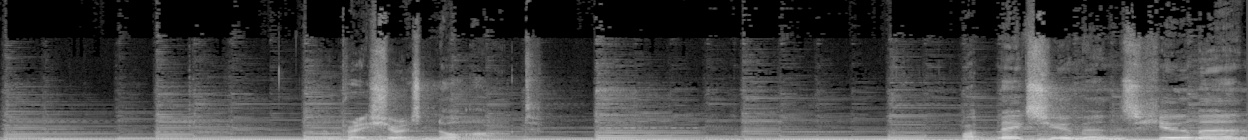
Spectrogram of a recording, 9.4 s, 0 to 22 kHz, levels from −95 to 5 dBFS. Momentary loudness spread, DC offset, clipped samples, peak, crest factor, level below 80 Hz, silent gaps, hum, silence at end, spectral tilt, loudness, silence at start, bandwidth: 13 LU; under 0.1%; under 0.1%; -4 dBFS; 18 dB; -44 dBFS; none; none; 0 s; -4.5 dB/octave; -21 LUFS; 0 s; over 20 kHz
